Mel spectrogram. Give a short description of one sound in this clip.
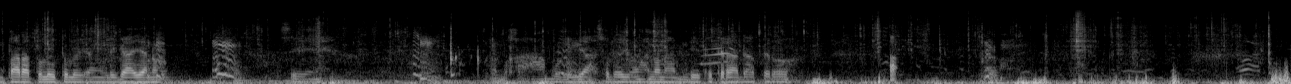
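A fishing net rustles as it is handled.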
